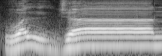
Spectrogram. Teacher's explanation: اور ناظرین یہاں پر اسے نون مشدد ہے تو نون کو جماؤں کے ساتھ ادا کریں گے، مد کو نون کے ساتھ ملا کر نون کی آواز کو غننے کے ساتھ ادا کریں گے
